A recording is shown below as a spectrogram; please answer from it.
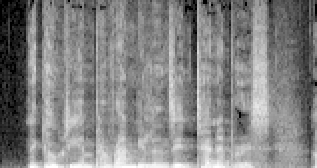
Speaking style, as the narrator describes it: suggested eagerly

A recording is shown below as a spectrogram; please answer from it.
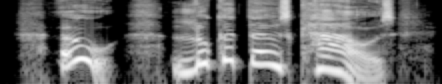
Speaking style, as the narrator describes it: exclaimed the aunt

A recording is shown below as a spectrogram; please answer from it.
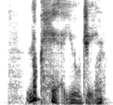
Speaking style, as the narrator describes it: whispered hoarsely

